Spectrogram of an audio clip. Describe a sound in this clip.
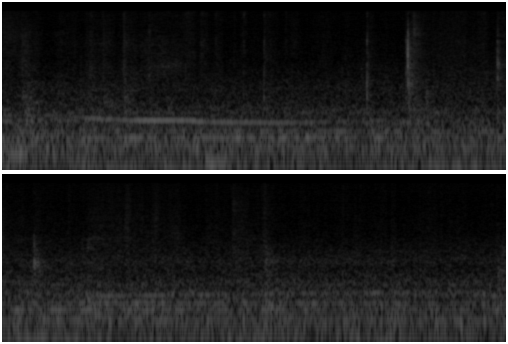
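Paper rustles and crinkles in a man's hands.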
